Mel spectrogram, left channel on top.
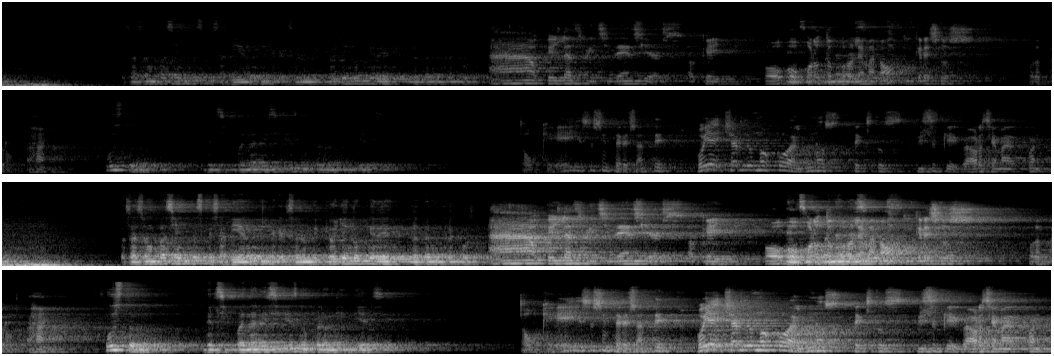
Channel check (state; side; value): quieter; left; 19.2 dB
